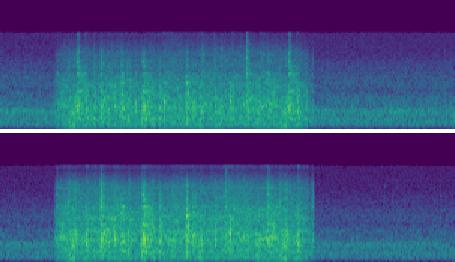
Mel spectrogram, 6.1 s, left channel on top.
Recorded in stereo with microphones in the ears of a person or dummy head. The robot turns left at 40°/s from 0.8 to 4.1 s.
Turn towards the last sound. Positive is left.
No sound to turn to.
